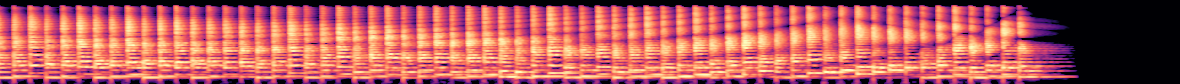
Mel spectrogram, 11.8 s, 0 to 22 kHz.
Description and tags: Trance Pluck (185 BPM)
Trance pluck made from Serum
